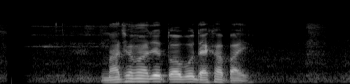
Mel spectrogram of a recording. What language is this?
Bangla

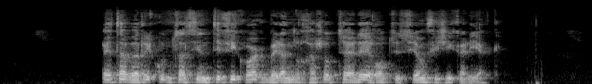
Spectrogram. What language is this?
Basque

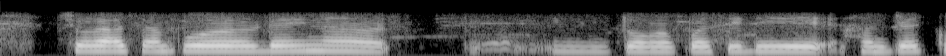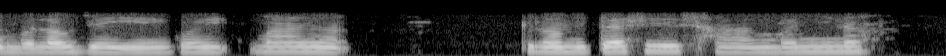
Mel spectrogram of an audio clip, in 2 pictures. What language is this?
Manipuri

